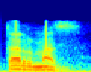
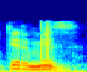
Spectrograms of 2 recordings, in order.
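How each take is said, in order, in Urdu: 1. t اور m دونوں پر a آتا ہے۔ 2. t اور m دونوں پر i آتا ہے۔ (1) "تا اور میم دونوں پر زبر پڑھیں گے فتح کے ساتھ" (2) "تا اور میم دونوں کے نیچے زیر پڑھیں"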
